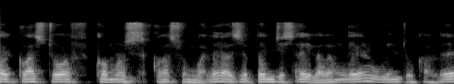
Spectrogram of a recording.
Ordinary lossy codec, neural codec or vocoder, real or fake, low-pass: MP3, 48 kbps; codec, 16 kHz, 2 kbps, FreqCodec, larger model; fake; 7.2 kHz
